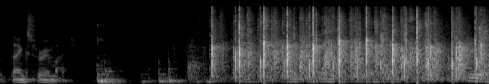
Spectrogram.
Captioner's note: applause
